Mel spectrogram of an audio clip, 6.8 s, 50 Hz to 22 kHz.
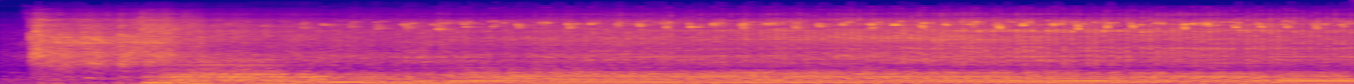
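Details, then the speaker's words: Turbo VQ35 swapped Nissan S13 restarted after tightening AN fittings: catches and settles into a fast idle with steady light clicking and knocking; owner suspects a loose belt tensioner. "There's a bunch of clicking, knocking coming from here. It sounds like the tensioner."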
